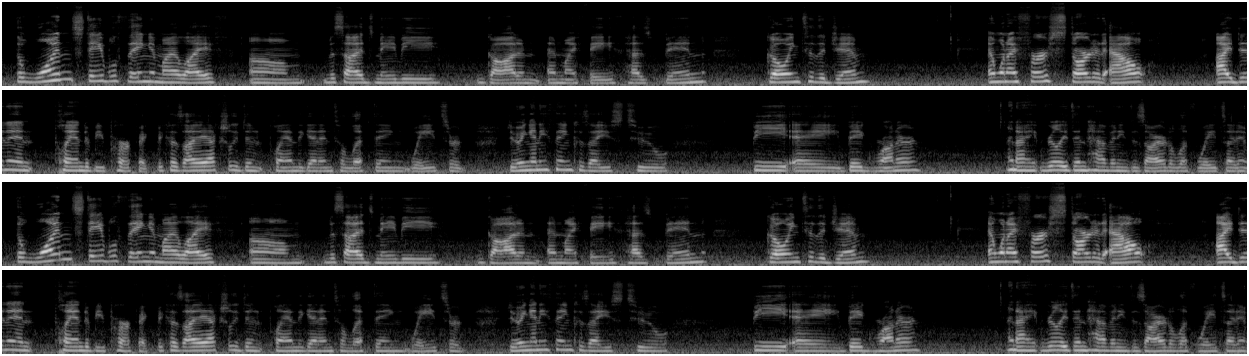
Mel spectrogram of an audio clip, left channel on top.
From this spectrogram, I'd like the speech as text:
the one stable thing in my life, besides maybe God and my faith, has been going to the gym. And when I first started out, I didn't plan to be perfect, because I actually didn't plan to get into lifting weights or doing anything, because I used to be a big runner and I really didn't have any desire to lift weights. I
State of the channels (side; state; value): both; normal; correlation 0.53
